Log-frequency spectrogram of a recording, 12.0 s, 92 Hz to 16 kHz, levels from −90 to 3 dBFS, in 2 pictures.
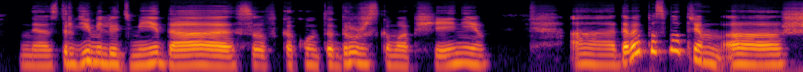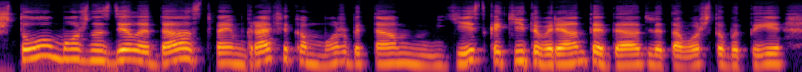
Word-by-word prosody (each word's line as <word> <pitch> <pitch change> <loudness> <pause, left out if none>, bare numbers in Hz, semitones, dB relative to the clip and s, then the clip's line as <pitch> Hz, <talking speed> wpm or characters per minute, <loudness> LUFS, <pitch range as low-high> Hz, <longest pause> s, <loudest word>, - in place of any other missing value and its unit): э, 150 -1 -7
с 150 - -12
другими 195 +1 -3
людьми, 165 +1 -3
да, 155 -2 +3
с 155 -1 -5
в - - -25
каком-то 165 -2 -6
дружеском 170 -2 -5
общении. 160 +3 -5 0.6
А, 165 -2 -6
давай 260 - +5
посмотрим, 405 - -1
а, 165 -1 +2
что 270 - +2
можно 240 -3 -1
сделать, 205 -2 +4
да, 230 +6 +5
с 235 - -10
твоим 185 -5 -1
графиком. 205 0 +1
Может 175 +4 -6
быть, 175 -1 -6
там 175 -3 -3
есть 175 +9 -2
какие-то 200 0 0
варианты, 175 +3 +5
да, 160 +1 +4
для 165 -2 -2
того, 150 +1 0
чтобы 160 -2 -2
ты 175 +3 -2
175 Hz, 160 wpm, -22 LUFS, 160-200 Hz, 0.6 s, давай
